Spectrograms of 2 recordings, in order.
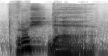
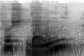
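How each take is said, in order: First: The word ends with a lengthened a vowel. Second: The word ends with an n sound. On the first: The reciter stops on this word. "upon stopping on that tanween, instead of saying rushdan, we say rushda" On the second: The reciter continues on to the next word. "The tanween adds a noon after the dal to be pronounced rushdan"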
